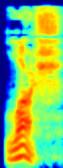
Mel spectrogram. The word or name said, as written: lush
